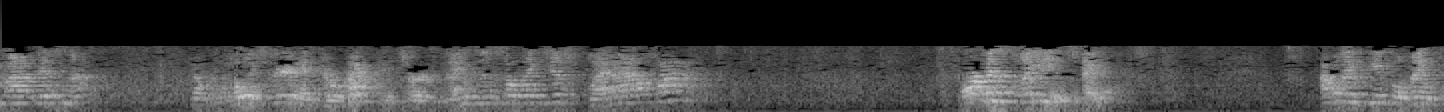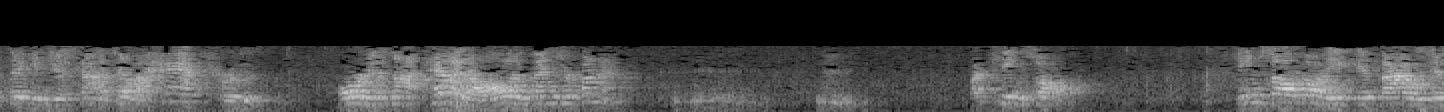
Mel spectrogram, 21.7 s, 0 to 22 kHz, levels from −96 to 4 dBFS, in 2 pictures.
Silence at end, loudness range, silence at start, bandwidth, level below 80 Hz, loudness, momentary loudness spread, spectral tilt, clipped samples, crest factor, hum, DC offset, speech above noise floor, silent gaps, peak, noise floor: 0 s; 9 LU; 0 s; 5 kHz; -56 dBFS; -25 LUFS; 24 LU; -8 dB/octave; under 0.1%; 22 dB; none; under 0.1%; 29 dB; none; -6 dBFS; -53 dBFS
